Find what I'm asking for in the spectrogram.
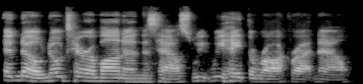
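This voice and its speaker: A man's voice: a little high, moderate pace. A man with an American accent hosting a livestream watchalong, chatting informally and rambling in short, casual bursts. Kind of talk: casual livestream chat with match commentary. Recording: voice some distance from the mic.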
